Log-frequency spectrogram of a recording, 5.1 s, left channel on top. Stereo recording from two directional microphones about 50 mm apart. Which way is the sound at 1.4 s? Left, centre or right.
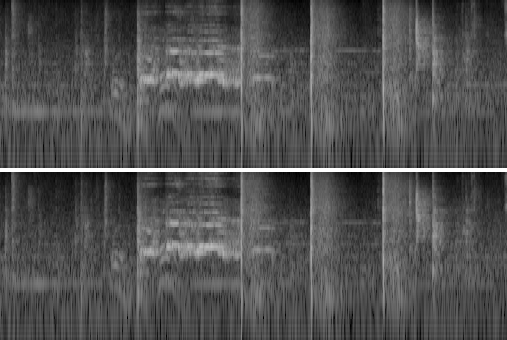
Right.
